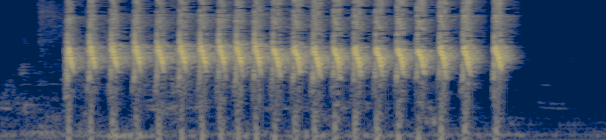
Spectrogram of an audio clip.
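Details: Kapas tembak call for master training of competition songbirds, rough-voiced and tightly paced: a loud rattle of roughly twenty harsh chattering notes over two seconds, then silence.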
